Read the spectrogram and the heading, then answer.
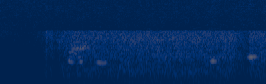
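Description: A call-in caller's telephone line from Mississippi cuts to a steady band of muffled hiss with no voice on it, broken by a few short electronic blips, like a call dropping out.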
